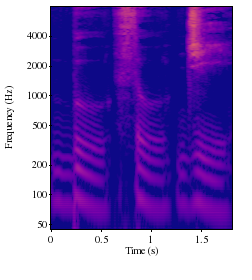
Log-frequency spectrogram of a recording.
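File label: "buthuji", concatenated syllables; Affixing experiment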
